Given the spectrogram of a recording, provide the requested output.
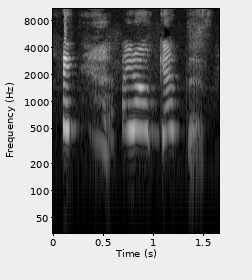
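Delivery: slow, high, laughing through it; real laugh of disbelief. Real, not acted. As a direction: laugh while saying it, baffled. Laughing at the book.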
